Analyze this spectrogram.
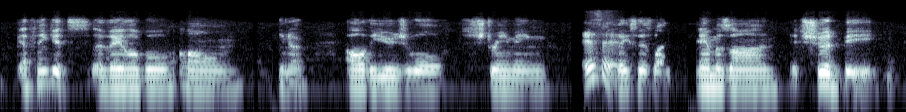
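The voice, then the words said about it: Southern US accent. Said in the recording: “are you Southern? ... I noticed an accent, my friend ... I heard you speak, and I'm like, this boy Southern. For sure.”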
